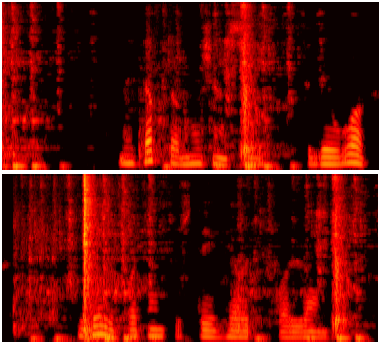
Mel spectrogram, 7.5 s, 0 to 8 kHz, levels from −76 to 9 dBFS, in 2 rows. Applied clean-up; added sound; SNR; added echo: classical method Wiener filter.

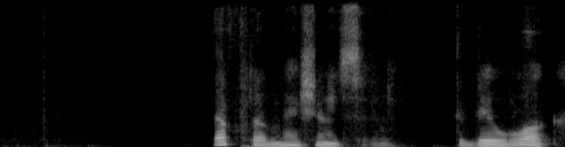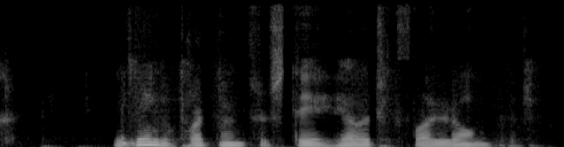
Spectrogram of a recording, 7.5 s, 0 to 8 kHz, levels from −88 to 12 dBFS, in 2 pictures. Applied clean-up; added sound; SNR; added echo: neural mask model DeepFilterNet 3.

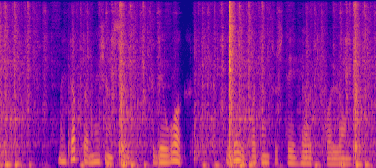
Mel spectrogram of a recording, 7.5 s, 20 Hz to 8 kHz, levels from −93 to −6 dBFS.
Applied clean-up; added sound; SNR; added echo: none; Engine; -2 dB; none.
